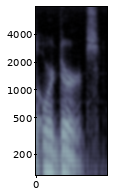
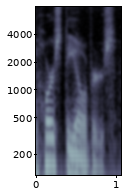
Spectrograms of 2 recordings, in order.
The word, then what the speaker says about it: hors d'oeuvres: I'm very proud of you for the way you have handled hors d'oeuvres. Oh. You've announced it and pronounced it well, because sometimes you'll say horsty-overs.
